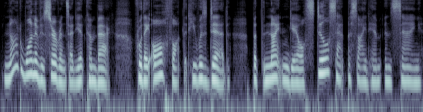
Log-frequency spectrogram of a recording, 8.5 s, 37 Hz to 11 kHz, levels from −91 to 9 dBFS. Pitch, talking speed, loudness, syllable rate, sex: 195 Hz, 185 wpm, -18 LUFS, 4.5 syllables/s, female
